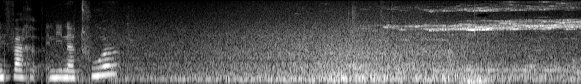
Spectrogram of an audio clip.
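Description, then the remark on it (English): A brief voice opens, then the steady rumble of a train from Asker to Oslo, Norway builds, and high, thin metallic squeals of wheels grinding on rails ring out over it, sustained toward the end. “From Asker, it takes about an hour and a half by train to get to the capital, Oslo, to the headquarters of Norwegian People's Aid, or the NPA, which runs the asylum accommodation.”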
